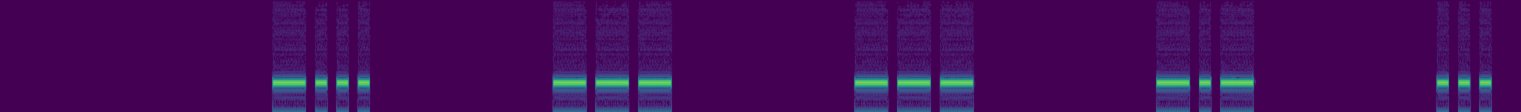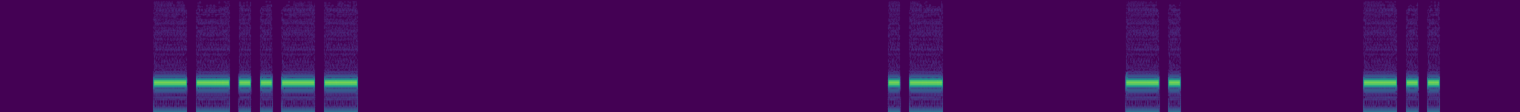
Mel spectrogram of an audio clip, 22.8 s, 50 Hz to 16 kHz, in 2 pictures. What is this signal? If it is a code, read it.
Morse code, heard as a keyed tone, about 15 wpm, spaced as for 5 wpm, 1000 Hz. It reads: BOOKS, AND
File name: qotdfiles / 5wpm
